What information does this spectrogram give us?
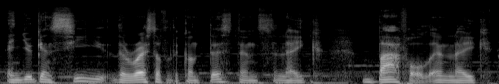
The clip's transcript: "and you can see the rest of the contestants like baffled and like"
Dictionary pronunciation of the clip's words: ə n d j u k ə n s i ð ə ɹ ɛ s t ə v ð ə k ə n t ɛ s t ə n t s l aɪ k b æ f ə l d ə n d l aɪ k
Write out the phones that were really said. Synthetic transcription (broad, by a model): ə n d j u k ə n s i ð ə ɹ ɛ s t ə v ð ə k ə n t ɛ s t ə n t s l aɪ k b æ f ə l ə n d l aɪ k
